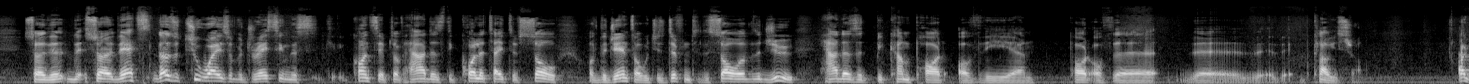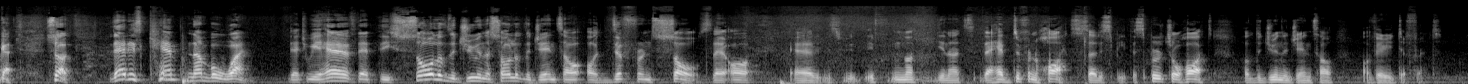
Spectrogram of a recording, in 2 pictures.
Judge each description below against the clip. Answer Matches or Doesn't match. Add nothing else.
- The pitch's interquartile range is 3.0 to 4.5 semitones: Doesn't match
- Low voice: Matches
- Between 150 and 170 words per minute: Doesn't match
